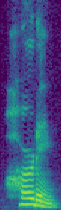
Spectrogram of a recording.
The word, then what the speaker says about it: hurting: Aqui eu coloquei esse T aqui, ó, com um som de um D. Hurding. Hurding. Coloquei esse D aqui, ó. Então, hurding.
